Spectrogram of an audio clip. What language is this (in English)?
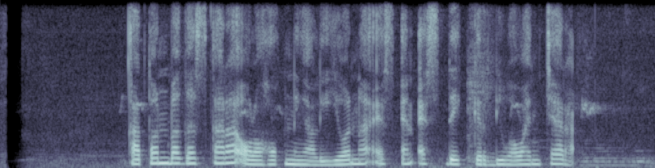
Sundanese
